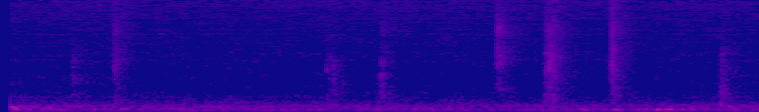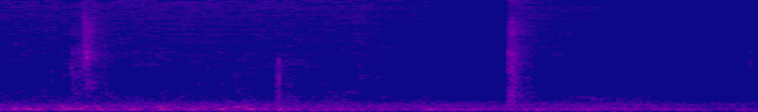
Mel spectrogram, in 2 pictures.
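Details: Four Samsung split air conditioners make sharp irregular popping and snapping sounds, about one a second, plus rattling over the low running hum; the noises returned four months after a casing replacement and are increasing in volume and frequency.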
